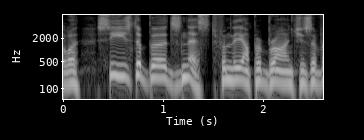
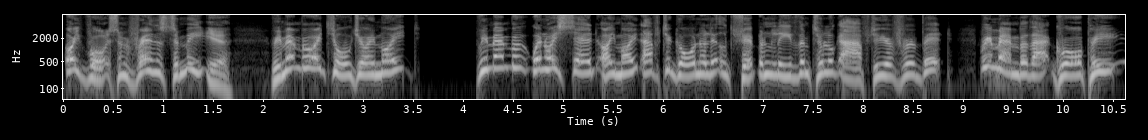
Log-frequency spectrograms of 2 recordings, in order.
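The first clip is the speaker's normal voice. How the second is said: high, raised character voice; high-pitched shouted coaxing, as to someone who barely understands; Hagrid shouting; 9 semitones higher than usual. Acted. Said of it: "shouted Hagrid".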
